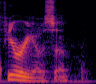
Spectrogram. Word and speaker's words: Furiosa: Hold on, how do you say that first one? Furosa? Well, Furiosa.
